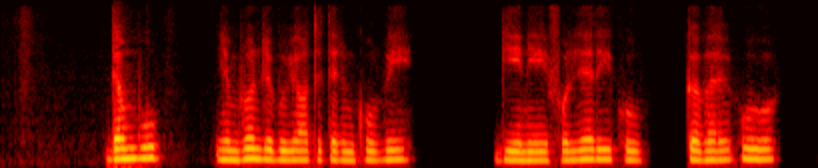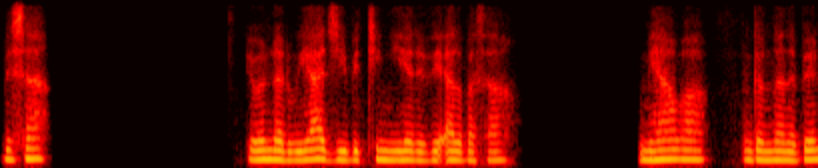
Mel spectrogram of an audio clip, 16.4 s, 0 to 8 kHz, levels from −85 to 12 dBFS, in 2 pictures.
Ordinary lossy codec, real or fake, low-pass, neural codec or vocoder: Opus, 16 kbps; fake; 7.2 kHz; codec, 16 kHz, 0.2 kbps, FocalCodec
